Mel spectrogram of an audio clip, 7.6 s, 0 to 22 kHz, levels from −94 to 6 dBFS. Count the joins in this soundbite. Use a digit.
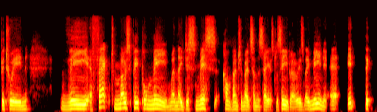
3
